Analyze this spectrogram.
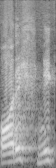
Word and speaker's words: Oreshnik: मैं दोबारा प्रोनाउंस करता हूं। ऑरिशिक नाम है। ओ आर ई एस एच एन आई के ऑरिश निक नाम है इस मिसाइल का।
